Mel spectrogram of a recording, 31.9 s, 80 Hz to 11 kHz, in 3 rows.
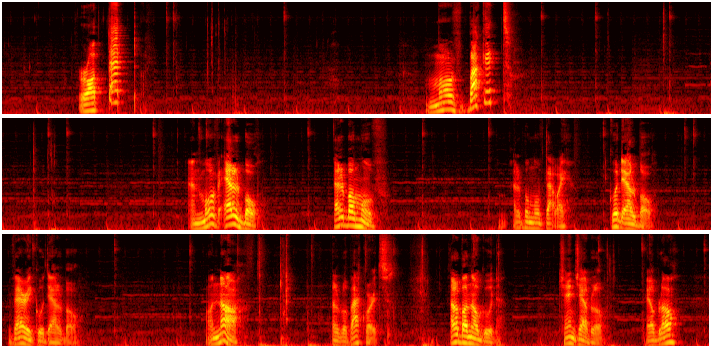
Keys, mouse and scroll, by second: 2.6-4.2 right drag, 4.2-7.3 drag, 8.1 click, 10.0-11.4 shift+drag, 11.6-13.0 drag, 13.7 right click, 15.2-17.0 drag, 17.9-19.7 drag, 21.0 right click, 21.7-23.0 drag, 25.4 KP_Decimal, 26.1-26.4 scroll down 4, 26.2 scroll up 1, 26.4-26.9 scroll down 6, 28.3-30.3 shift+drag, 30.8-31.8 drag.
